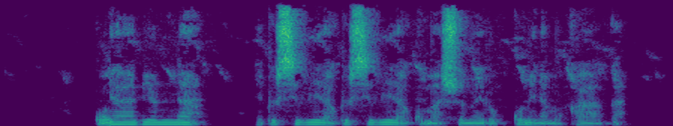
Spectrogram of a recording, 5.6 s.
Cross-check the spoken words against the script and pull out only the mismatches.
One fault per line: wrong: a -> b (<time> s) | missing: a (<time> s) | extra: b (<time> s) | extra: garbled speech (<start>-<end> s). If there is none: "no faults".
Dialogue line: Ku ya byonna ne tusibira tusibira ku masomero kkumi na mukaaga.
no faults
